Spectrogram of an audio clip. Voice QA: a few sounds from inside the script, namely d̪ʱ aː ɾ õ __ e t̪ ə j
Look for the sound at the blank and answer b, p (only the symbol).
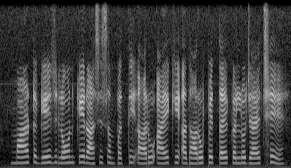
p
